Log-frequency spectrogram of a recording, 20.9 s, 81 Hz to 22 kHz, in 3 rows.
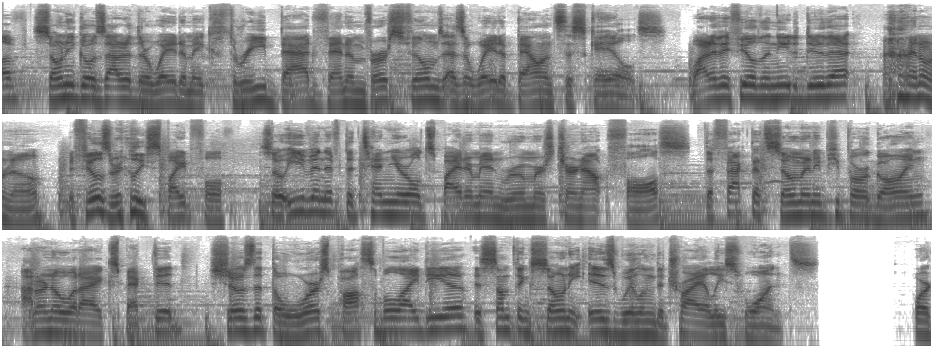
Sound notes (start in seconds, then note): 6.6 laughs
